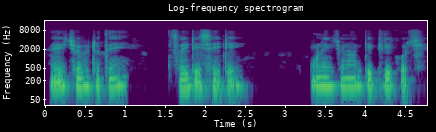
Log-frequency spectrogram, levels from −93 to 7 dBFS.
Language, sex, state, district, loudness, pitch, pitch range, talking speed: Bengali, male, West Bengal, Malda, -29 LUFS, 130 Hz, 125-140 Hz, 125 wpm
